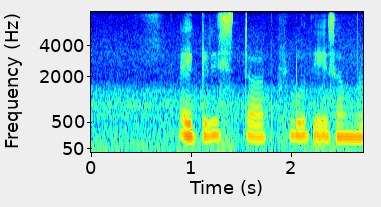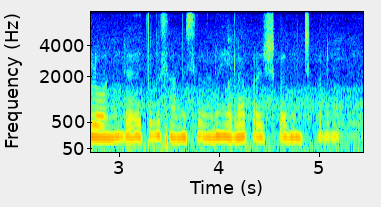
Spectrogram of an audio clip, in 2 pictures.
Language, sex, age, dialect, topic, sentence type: Telugu, female, 18-24, Utterandhra, agriculture, question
